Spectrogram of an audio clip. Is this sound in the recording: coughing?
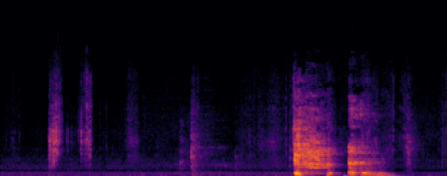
yes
